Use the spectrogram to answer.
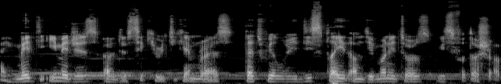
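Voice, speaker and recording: With music in the background, someone with a non-native accent speaks at a very fast pace with hardly any pauses. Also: man. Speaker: indie game developer. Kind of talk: devlog narration.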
